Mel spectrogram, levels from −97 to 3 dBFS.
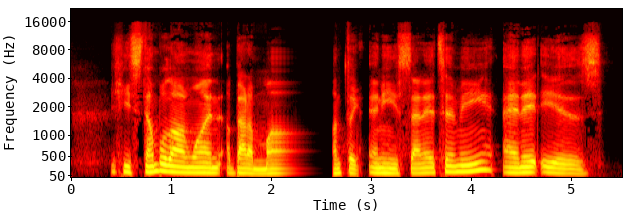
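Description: A speech clip with three network-related faults, in close succession. At 2.01 s, just after "on one about a", the sound freezes until 2.64 s. The last sound is drawn on as a fading buzz, and the final stretch of about 210 ms goes silent. This is a call audio freeze, likely from packets held up in transit while the jitter buffer ran empty. The receiver filled about 0.6 s. Speech then resumes where it stopped. Nothing is lost, but the delay grows by that same amount. At 2.86 s comes a skip ahead. Playback jumps forward with only a tiny 14 ms join, ending at 2.89 s. Around four tenths of a second of speech is simply gone. The two sides butt together almost directly. This happens when a stretch is dropped while later audio is already queued, for example when an overfull jitter buffer discards it. Here it cancels much of the delay the freeze had added. From 3.14 s to the end, a jitter buffer slow-down sets in. 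Speech plays at about 89 percent speed but keeps its pitch. Sounds are drawn out, with a slight warble in places. The buffer is rebuilding its reserve by repeating single pitch periods and bits of pauses many times over. In total it adds 281 ms.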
